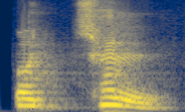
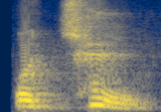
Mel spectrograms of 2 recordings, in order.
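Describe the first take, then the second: The two takes are said the same way.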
